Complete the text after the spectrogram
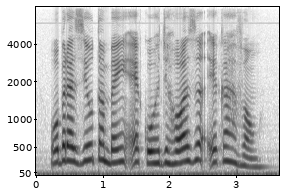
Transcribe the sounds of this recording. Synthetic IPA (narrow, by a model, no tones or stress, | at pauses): ʊbɾaziwt̪ɐ̃bẽj̃ʔɛkoɾd͡ʒɪɦɔzɐʔekaɾvɐ̃w̃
